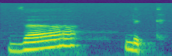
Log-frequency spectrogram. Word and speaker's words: ذلك: انظروا اسمعوا، ذلك أين الحرف الذي نطقته وهو غير موجود؟ إنه حرف الألف بعد الذاء، ذلك، هذا هو، لكنه غير موجود في الكلمة.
